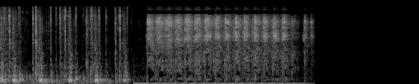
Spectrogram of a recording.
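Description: Split-flap counter sound effect: a quick run of sharp clicks, then about a second and a half of fast fluttering flaps that stops suddenly.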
